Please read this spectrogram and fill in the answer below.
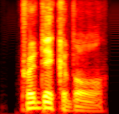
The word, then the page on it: predicable: British English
